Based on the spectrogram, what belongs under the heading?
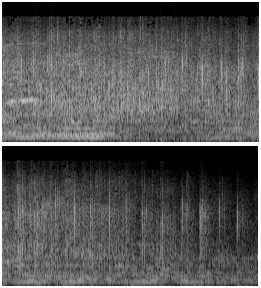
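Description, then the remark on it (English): An audience breaks into sustained clapping and cheering for Jesus, a dense wash of applause with scattered whoops over a low steady hum, slowly thinning toward the end. “Clap for Jesus.”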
